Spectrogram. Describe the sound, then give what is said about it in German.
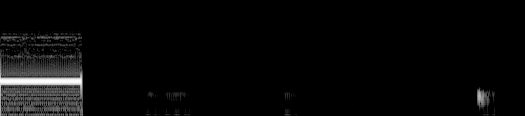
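A phone's outgoing ringing tone sounds once as a loud, steady beep of under a second, followed by several seconds of near silence with a faint click near the end. “Warte mal, rufen wir jetzt einfach mal an.”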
